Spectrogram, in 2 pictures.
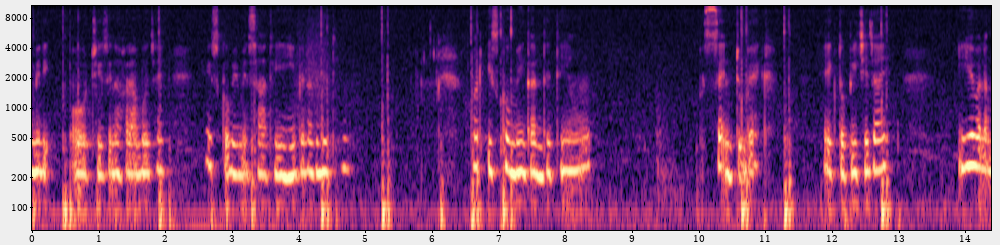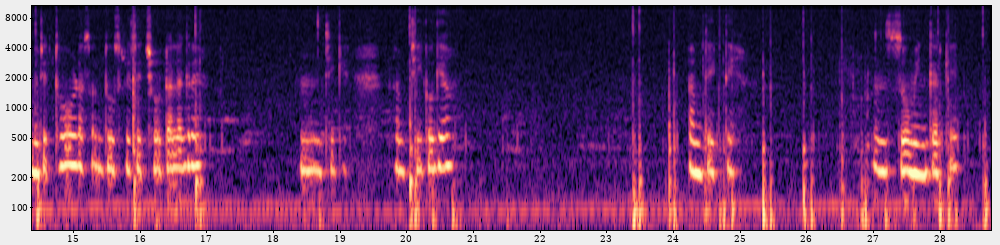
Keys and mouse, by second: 1.9-4.4 drag, 7.1 right click, 10.7-16.9 drag, 20.1 click, 23.4 click, 24.8 ctrl+=, 28.1-28.7 drag.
